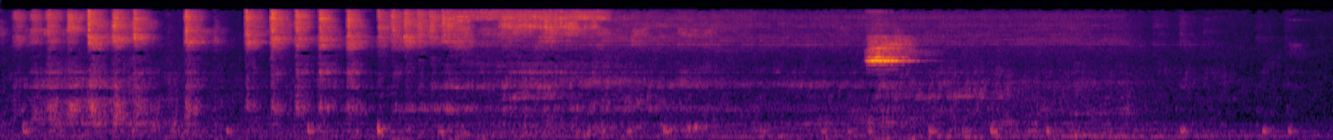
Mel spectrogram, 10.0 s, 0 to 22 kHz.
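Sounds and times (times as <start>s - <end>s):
marker scratching on whiteboard: 6.5s - 7.1s.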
